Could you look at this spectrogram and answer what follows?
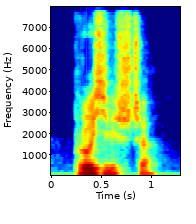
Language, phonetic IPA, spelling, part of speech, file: Belarusian, [ˈprozʲvʲiʂt͡ʂa], прозвішча, noun, Be-прозвішча.ogg
- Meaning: surname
